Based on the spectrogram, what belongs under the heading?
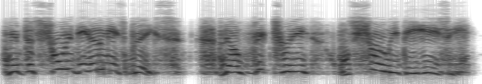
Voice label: pilot base destroyed enemy, english; War Thunder

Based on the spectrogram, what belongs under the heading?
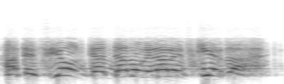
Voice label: left wing, mood high, speech; War Thunder

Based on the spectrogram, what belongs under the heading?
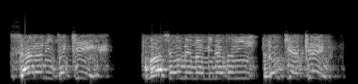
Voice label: dialog, dialogs japanese; War Thunder

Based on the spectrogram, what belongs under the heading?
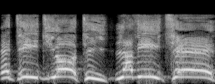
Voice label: inform attack grenade, battlechatter, ru; localized english

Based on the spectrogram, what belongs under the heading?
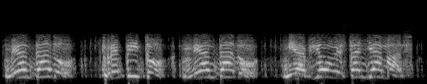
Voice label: on fire, mood high, speech; War Thunder

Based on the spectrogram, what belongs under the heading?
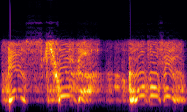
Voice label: dialogs japanese; War Thunder

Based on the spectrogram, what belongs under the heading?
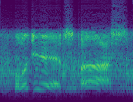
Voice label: trick, speech ru

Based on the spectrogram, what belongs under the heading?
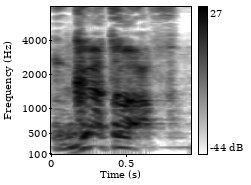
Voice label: voice message enemy destroyed, crew ships russian

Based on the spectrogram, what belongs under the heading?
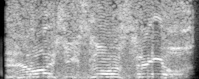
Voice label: voice message gunlayer healed, crew tanks russian

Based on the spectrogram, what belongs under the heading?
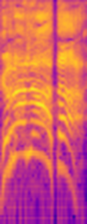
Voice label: inform attack grenade, battlechatter, ru; localized english

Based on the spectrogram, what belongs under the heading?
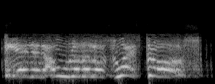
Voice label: aircraft destroyed mood high; War Thunder

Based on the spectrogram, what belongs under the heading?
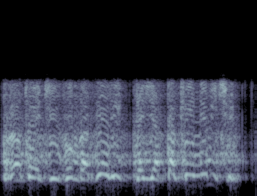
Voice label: cover, dialogs italian; midway jpn; War Thunder

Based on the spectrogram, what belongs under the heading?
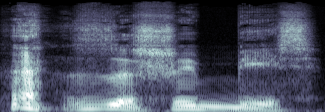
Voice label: mutter; Escape from Tarkov

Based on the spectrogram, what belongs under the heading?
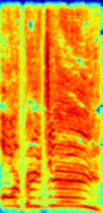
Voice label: threat rpg, US

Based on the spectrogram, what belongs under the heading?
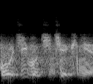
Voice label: damaged water mood low, speech pol; War Thunder

